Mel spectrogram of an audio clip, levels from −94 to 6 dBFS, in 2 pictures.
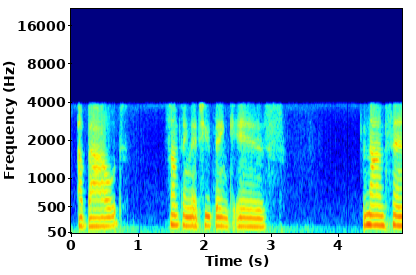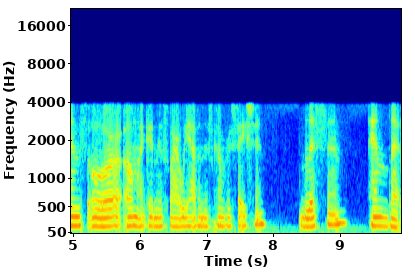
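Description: From start to finish the speech carries Dialogic VOX ADPCM damage, the 4-bit OKI-style coding used for telephone prompts and voicemail. Each sample stores only a coarse step from a prediction, so a gritty, granular hiss rides on the speech and rises with it. Nothing sounds above 3.9 kHz, which fits 8 kHz sampling at 32 kbps. Unlike plain band-limiting, the grit follows the signal's level.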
